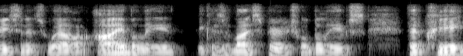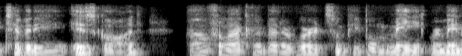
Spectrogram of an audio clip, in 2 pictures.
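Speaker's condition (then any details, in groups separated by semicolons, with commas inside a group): No condition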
